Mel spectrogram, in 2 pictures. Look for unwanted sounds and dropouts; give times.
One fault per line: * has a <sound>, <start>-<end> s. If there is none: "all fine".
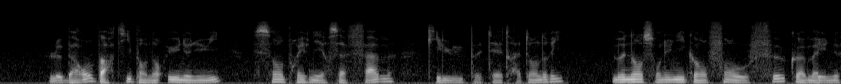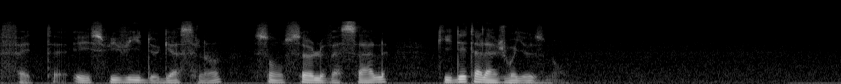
all fine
